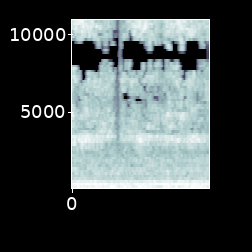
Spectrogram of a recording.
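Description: A hair clipper trimmer blade is rubbed flat on sandpaper for sharpening, giving a steady fine gritty scrubbing close up, quiet and continuous with no speech.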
